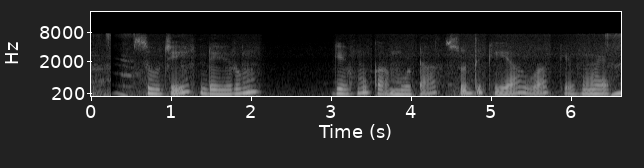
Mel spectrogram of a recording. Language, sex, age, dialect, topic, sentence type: Hindi, female, 18-24, Awadhi Bundeli, agriculture, statement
